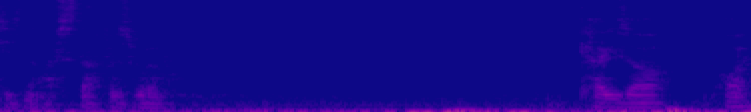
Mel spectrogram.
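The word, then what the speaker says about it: Ka-Zar: Kazar, I call him Kazar. It's not Kazar, is it? Or Kazar. Rhymes with Huzzar.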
